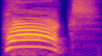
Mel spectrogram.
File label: hacks, male; Half-Life 2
